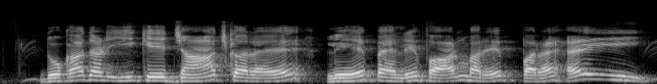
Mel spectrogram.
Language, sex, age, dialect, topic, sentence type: Magahi, male, 36-40, Southern, banking, statement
